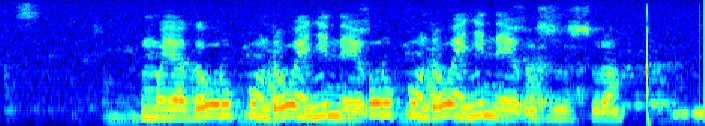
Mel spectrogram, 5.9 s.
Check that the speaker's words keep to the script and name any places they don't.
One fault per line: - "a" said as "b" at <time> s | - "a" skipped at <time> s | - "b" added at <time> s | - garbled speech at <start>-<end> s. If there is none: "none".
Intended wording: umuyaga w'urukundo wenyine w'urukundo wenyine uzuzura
none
